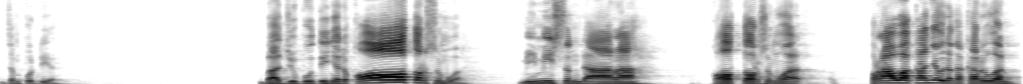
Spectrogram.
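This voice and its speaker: A man preaching a sermon, telling stories with dramatic swings between loud exclamations and low murmurs. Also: clean tone. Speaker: pastor. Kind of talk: sermon with storytelling.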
